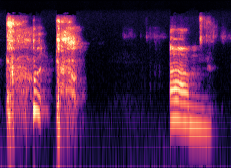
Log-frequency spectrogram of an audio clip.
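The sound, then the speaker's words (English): Two short, harsh coughs from a person choking on water come in quick succession, then a brief strained vocal sound after a pause. “Oh, sorry. I'm like choking, like dying on water”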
